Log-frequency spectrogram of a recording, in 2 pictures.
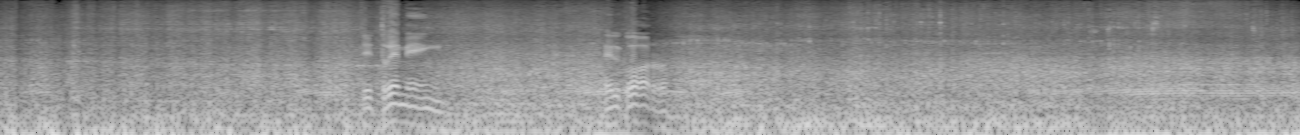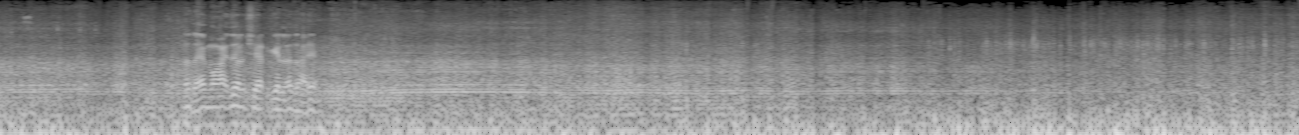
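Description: A motorcycle engine hums steadily as it rides along a road.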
